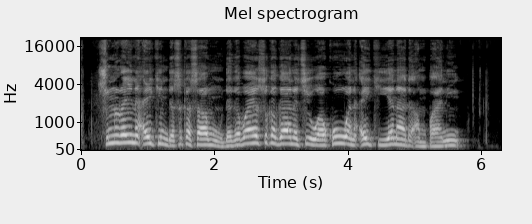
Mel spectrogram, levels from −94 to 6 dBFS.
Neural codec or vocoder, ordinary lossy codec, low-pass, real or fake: none; none; none; real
